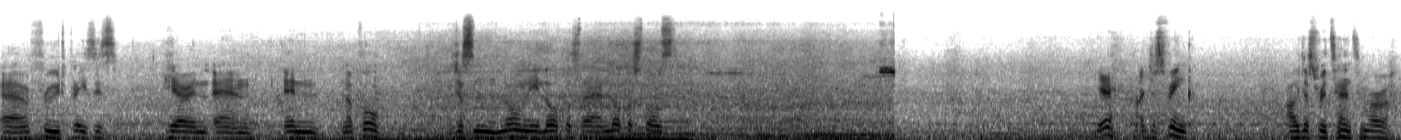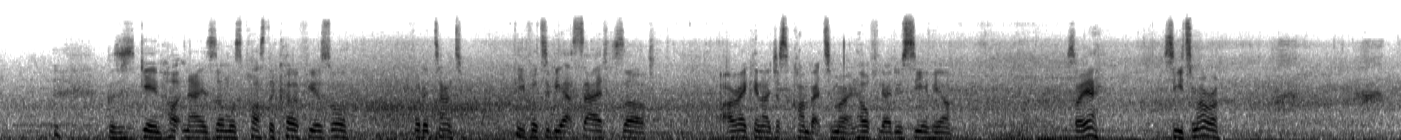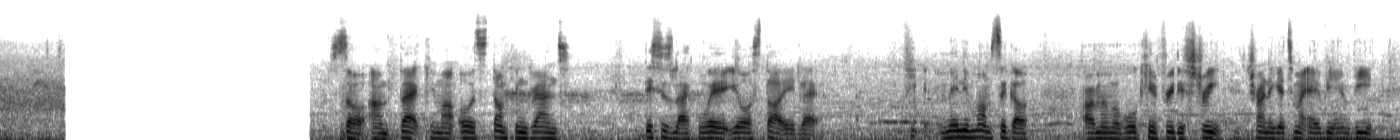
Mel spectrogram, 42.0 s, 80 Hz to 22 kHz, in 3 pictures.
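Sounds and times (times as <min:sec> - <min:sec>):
vehicle engine humming: 0:00.0 - 0:28.4, 0:31.2 - 0:42.0
outdoor street noise: 0:00.0 - 0:28.7, 0:31.1 - 0:42.0
traffic background: 0:00.0 - 0:28.7, 0:31.1 - 0:42.0
crow cawing: 0:26.2 - 0:28.5, 0:33.0 - 0:34.6.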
